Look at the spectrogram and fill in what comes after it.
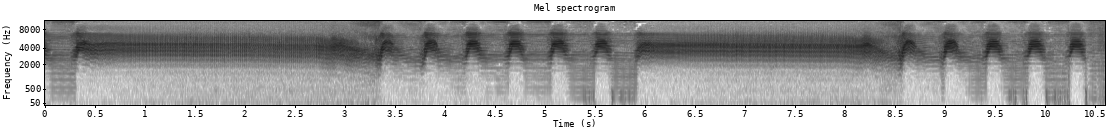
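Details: Galsan Park cicadas, Seoul, in a summer woodland chorus: continuous high buzzing drone interrupted twice by runs of loud rhythmic throbbing pulses, about two per second, each run lasting a couple of seconds.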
